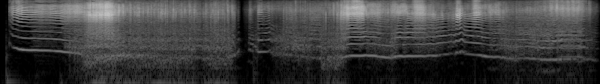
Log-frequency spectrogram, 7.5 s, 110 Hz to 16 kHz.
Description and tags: Balloon - Deflate 07
Fun with balloons :)
Recorded with a Beyerdynamic MC740 and a Zoom H6.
